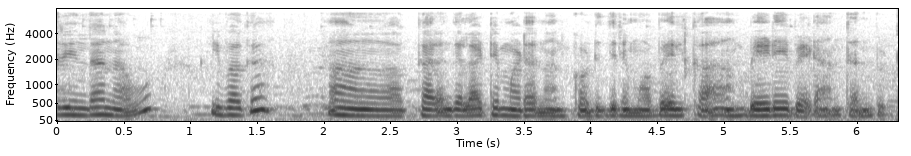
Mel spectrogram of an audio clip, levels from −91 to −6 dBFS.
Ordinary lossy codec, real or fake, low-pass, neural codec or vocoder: none; real; 7.2 kHz; none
